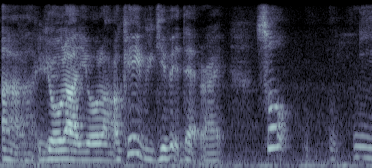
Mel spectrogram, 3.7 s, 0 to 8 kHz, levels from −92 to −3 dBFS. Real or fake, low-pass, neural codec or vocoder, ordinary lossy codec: real; 7.2 kHz; none; none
